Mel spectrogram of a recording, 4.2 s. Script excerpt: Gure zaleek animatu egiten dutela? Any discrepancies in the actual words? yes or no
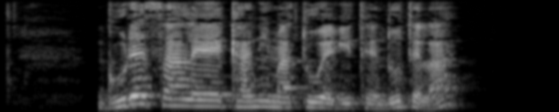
no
